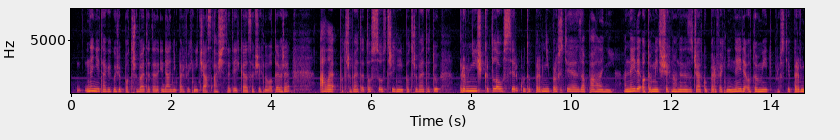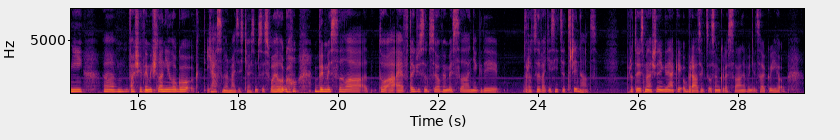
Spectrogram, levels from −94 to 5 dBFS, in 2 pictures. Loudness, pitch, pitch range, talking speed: -33 LUFS, 170 Hz, 155-185 Hz, 170 wpm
